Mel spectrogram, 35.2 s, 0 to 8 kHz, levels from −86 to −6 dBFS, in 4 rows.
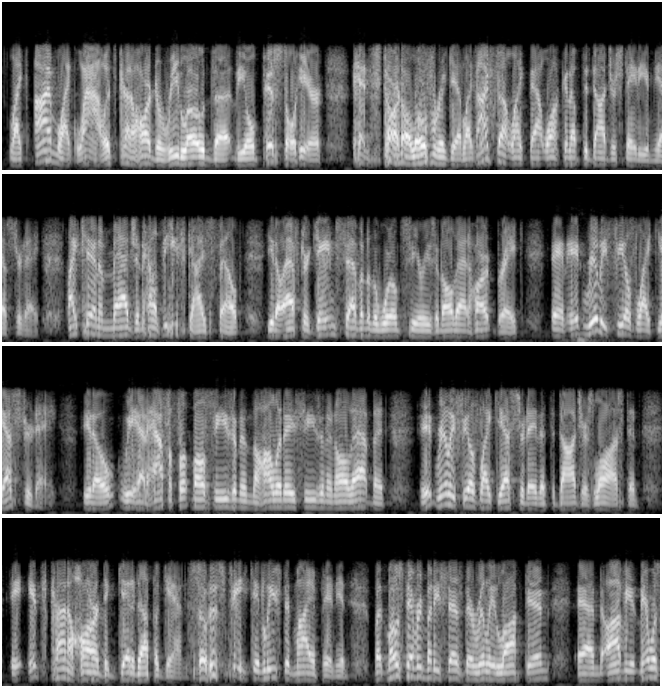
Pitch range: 110-130 Hz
